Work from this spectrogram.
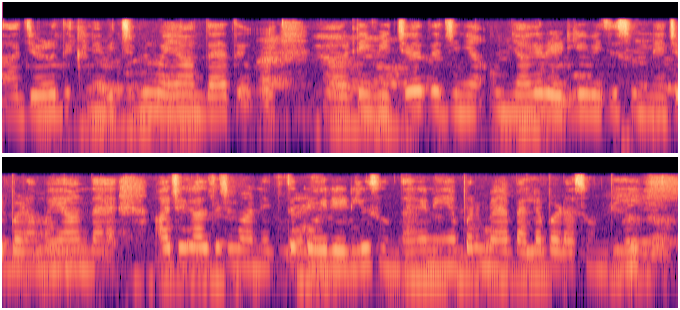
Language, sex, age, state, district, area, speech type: Dogri, female, 18-30, Jammu and Kashmir, Kathua, rural, spontaneous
